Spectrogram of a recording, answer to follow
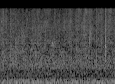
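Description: Low, steady background hum with faint room noise; no distinct event stands out.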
